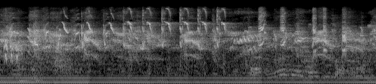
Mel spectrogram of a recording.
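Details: Song of a kept long-tailed shrike: rapid, scratchy, jumbled high chattering and short squeaky notes pouring out almost nonstop, with a faint steady hum beneath.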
